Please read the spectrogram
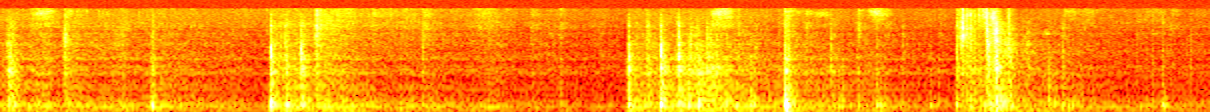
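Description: Faint, scattered clicks and taps of a computer keyboard and mouse, in three short clusters with the sharpest click about four seconds in, over a faint low room hum.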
